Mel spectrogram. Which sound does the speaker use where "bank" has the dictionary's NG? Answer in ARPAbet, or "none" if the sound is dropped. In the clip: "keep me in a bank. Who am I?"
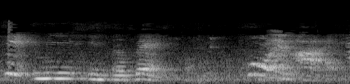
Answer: none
